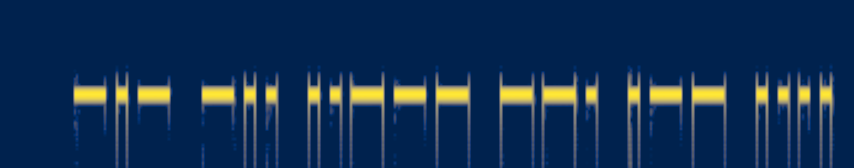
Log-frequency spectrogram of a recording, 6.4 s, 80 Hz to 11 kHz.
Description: Morse code, heard as a keyed tone, about 15 wpm, 700 Hz. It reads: KD2GWH
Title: USA Call Signs - 6 Characters - Repeated 3x - 15wpm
